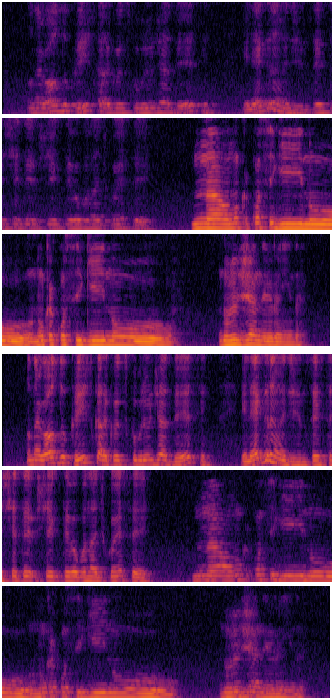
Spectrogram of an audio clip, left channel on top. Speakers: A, on the right; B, on the left.
A: o negócio do Cristo, cara, que eu descobri um dia desse, ele é grande. Não sei se você che- te- che- teve a oportunidade de conhecer.
B: Não, nunca consegui ir no nunca consegui ir no no Rio de Janeiro ainda.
